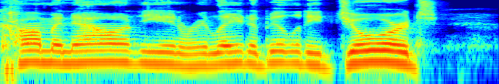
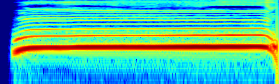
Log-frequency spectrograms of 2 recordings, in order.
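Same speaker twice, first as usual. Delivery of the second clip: very high, loud woo; explosive hype whoop; loud whooping cheer; 11 dB louder than usual. Real, not acted. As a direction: burst into a piercing whoop. Cheering the stream.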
